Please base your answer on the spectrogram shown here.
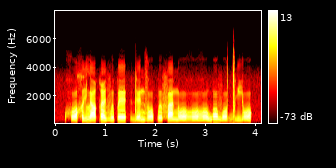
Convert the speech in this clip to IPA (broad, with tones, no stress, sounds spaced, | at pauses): x ɔ˩˥ χ i˩˥ l a˩˥ q i˦˨ v ə˥ p ɛ˥ | d ɛ˩˥ n z ɔ˩˧˩ p ə˦˨ f a˦˨ n ɔ˩˧˩ ɣ ɔ˩˥ ɣ ɔ˩˥ w ɔ˥ v ɔ˩˧˩ ɡ͡ǀ i˦˨ j ɔ˩˥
